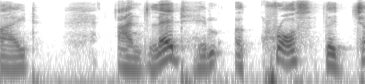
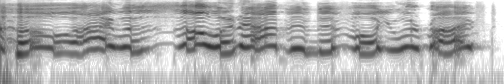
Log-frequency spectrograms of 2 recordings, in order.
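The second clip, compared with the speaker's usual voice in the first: high, loud wail; 11 dB louder than usual. A narrator's reading. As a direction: wail it in misery. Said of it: "he wailed".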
